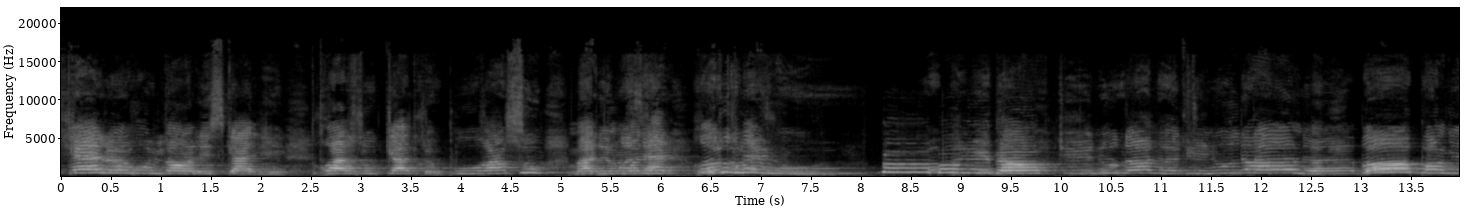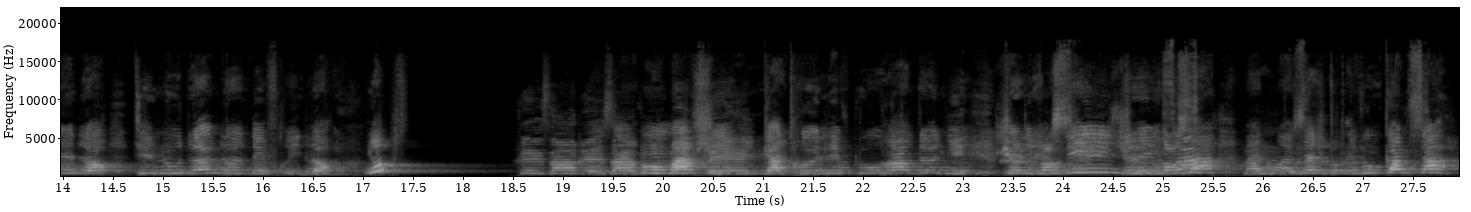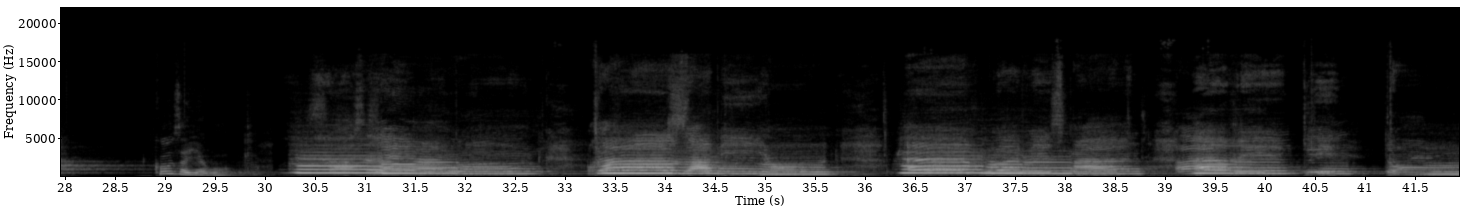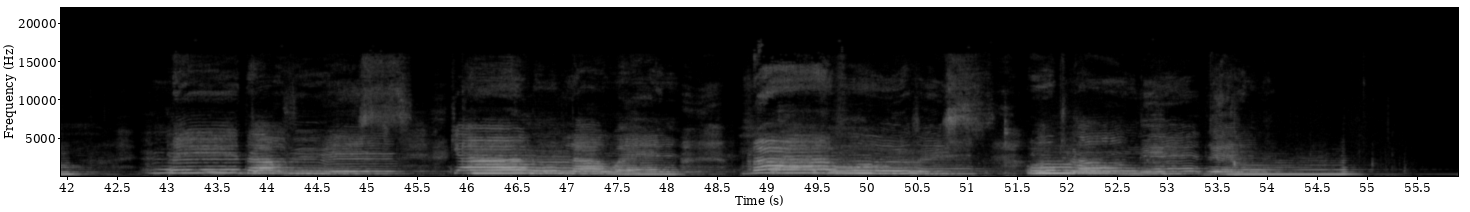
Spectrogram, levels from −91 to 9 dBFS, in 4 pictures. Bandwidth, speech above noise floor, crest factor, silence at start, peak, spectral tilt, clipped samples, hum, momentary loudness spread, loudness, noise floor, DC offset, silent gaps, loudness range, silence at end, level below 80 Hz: 17 kHz; 38 dB; 20 dB; 0 s; -10 dBFS; -1 dB/octave; under 0.1%; none; 15 LU; -31 LUFS; -69 dBFS; under 0.1%; none; 6 LU; 0.95 s; -80 dBFS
